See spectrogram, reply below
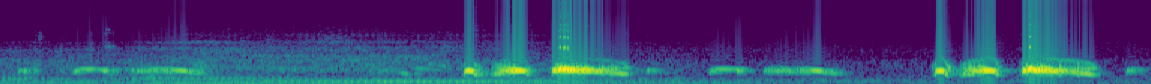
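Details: Spotted dove cooing in the 'khat' and 'nun' song styles: two phrases, each with soft lead-in coos followed by three loud, rounded, throaty notes, with a faint low hum underneath at the start.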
